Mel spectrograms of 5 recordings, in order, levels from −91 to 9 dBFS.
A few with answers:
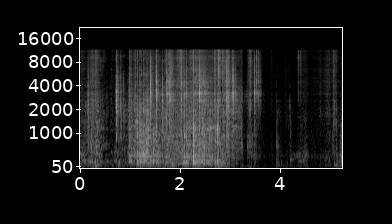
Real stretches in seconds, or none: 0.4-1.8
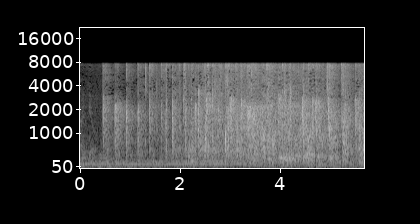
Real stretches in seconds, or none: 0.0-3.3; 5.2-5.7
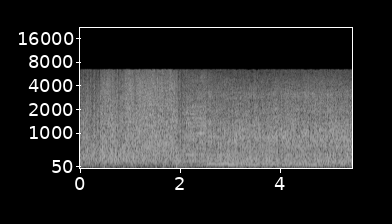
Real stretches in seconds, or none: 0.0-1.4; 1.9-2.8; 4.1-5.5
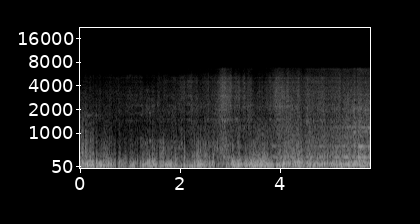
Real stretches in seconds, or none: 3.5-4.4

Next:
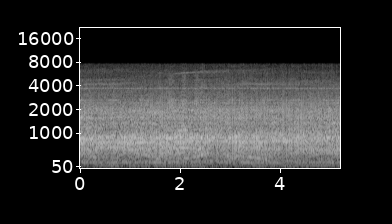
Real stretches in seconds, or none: 0.7-1.4; 1.8-2.4

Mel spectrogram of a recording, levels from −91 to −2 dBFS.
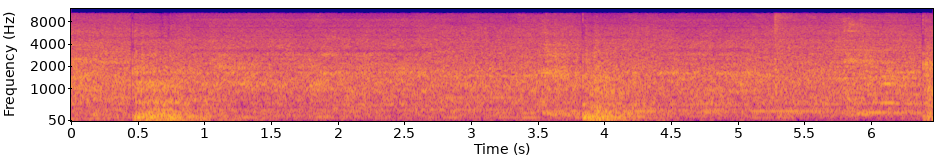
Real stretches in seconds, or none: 0.0-0.9; 2.7-4.4; 5.1-6.5

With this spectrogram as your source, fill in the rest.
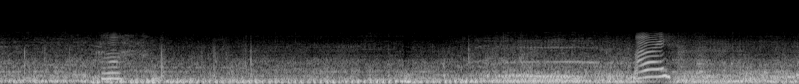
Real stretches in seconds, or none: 0.0-2.3; 4.5-6.6

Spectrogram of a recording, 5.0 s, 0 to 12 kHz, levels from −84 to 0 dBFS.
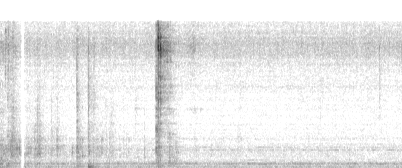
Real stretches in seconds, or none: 0.0-5.0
